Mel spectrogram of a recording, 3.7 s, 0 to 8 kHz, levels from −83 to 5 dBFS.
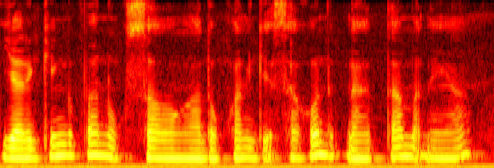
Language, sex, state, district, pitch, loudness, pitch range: Garo, male, Meghalaya, South Garo Hills, 130 Hz, -17 LUFS, 125-145 Hz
